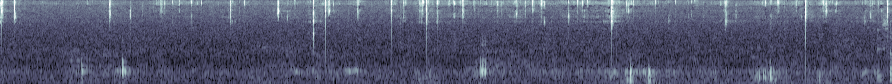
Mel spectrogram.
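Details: Snapping shrimp recorded by hydrophone underwater on a reef: sharp, crackling high-frequency clicks scattered throughout, with low grunting fish sounds and a cooing fish call beneath.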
